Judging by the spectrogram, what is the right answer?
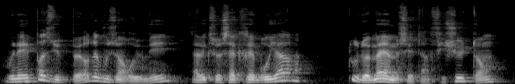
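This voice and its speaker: A man voicing a self-assured middle-aged landowner who talks briskly. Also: medium pitch, very animated. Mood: chatty.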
